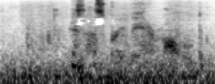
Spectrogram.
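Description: A person whispering a few breathy words with sharp hissing 's' sounds, over a steady low rumble.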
